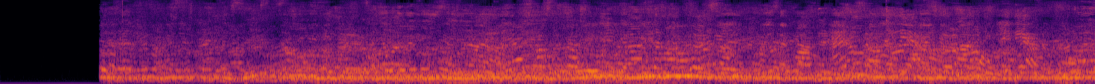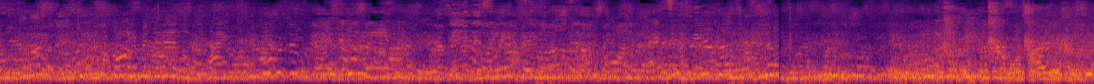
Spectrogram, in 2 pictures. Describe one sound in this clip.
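A crowd of men and women talk loudly over one another.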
